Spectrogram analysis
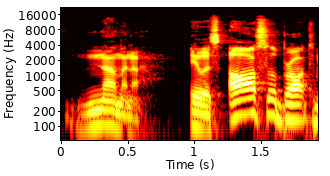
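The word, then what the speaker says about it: Nʉmʉnʉʉ: In that same episode, I horribly butchered the traditional name of the Comanche. I kept referring to them as Nermina. And I believe, and I'm probably still getting it wrong, but I believe it's pronounced Numina.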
